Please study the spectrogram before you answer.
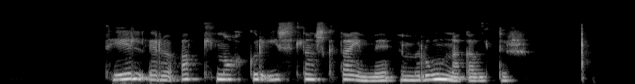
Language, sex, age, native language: Icelandic, female, 30-39, Icelandic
